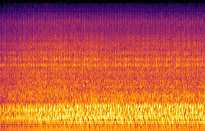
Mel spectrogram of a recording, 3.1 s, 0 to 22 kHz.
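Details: 2013 VW Caddy 1.6 diesel idling after a fuel filter change: even diesel clatter at about three beats a second with no misses or hunting. Healthy, normal diesel idle.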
